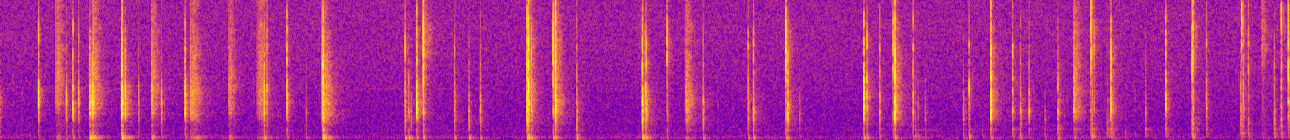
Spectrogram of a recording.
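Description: Long nails tap and scratch along the edges and forehead of a hollow, hard plastic LED face mask. The result is an irregular run of sharp, dry clicks with no ring, interspersed with brief scratchy rasps that reach into the bright high range.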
